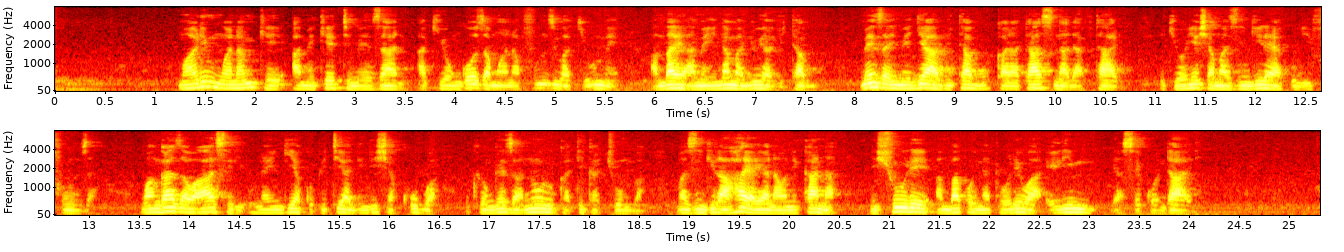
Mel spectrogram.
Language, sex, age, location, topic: Swahili, male, 25-35, Dar es Salaam, education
